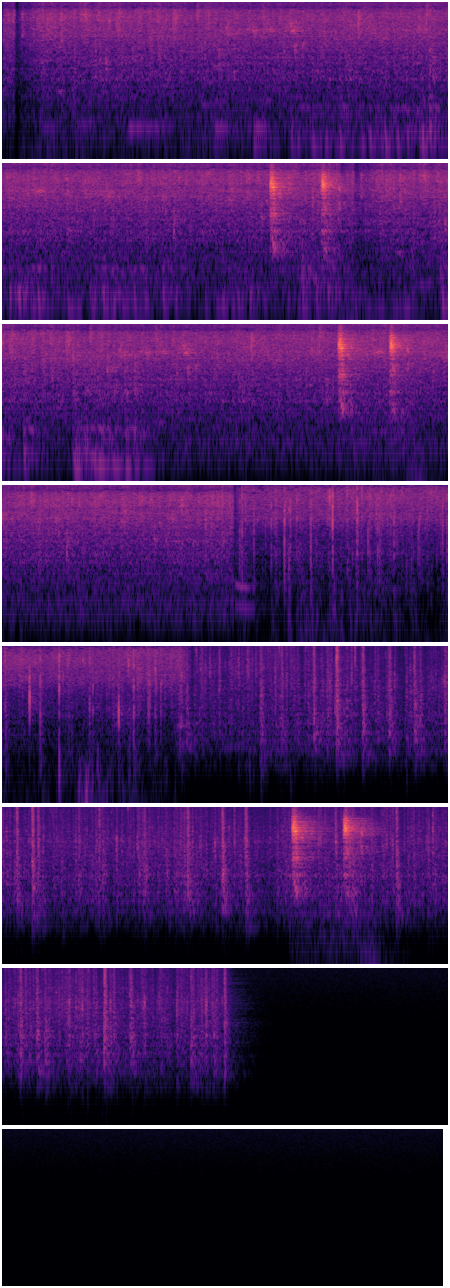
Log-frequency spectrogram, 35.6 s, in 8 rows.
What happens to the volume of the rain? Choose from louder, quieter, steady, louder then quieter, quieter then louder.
steady.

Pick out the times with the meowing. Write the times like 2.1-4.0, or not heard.
7.1-8.0, 12.2-13.2, 25.1-26.1.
